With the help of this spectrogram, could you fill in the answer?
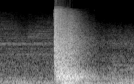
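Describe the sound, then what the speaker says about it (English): A single gunshot from a .460 S&W Magnum revolver at a shooting range: one loud, sharp blast that fades quickly into the quiet background. "I'm going to shoot it again before I bring it back"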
